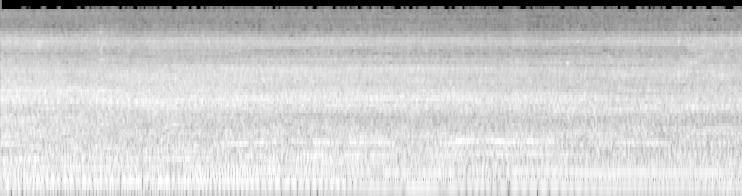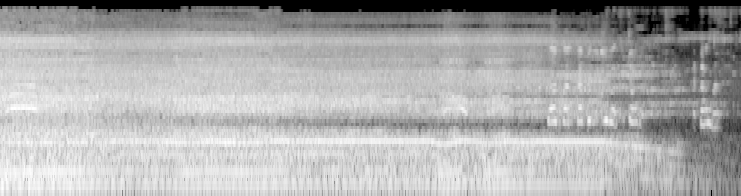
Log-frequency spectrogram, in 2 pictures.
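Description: Tractor diesel engines roar and strain loudly close by.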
